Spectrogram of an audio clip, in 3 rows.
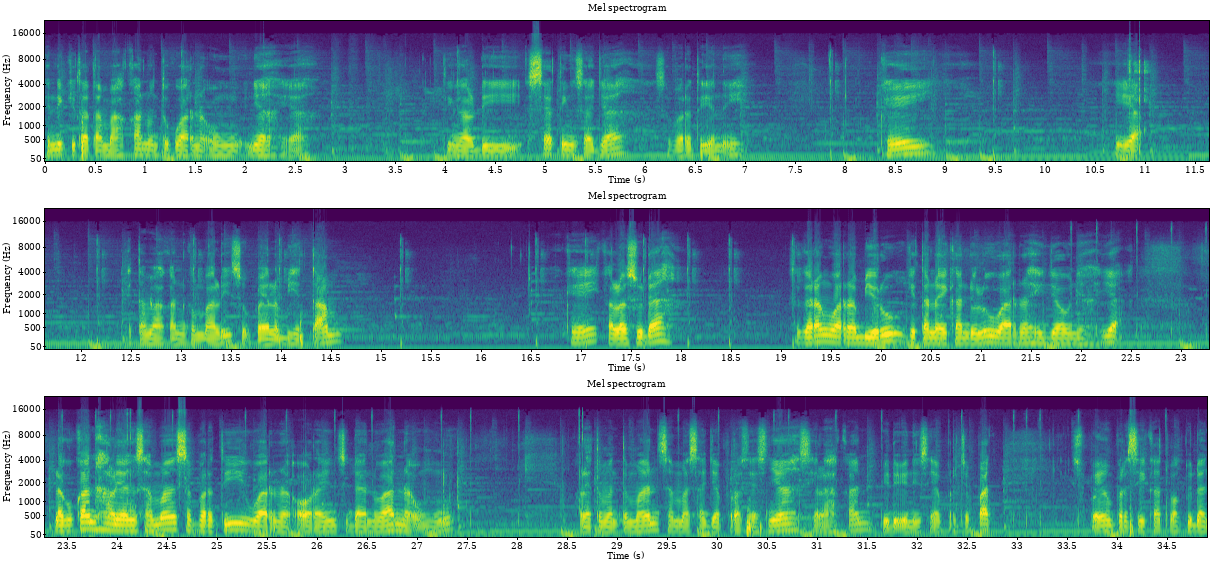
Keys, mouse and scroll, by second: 3.2 c, 4.0 click, 7.7-12.8 drag, 13.3-14.6 drag, 18.1 z, 18.4 click, 18.8 space, 19.0 click, 19.2 space, 20.4 click, 21.2 ctrl+shift+], 21.9 click, 29.6 click, 30.2 click, 31.4 g, 31.6 click, 33.1 space, 33.2 click, 33.3 space, 33.6 click, 33.9 ctrl+shift+], 34.5 click.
